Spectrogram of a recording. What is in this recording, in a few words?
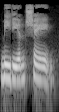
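"medium chain", English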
